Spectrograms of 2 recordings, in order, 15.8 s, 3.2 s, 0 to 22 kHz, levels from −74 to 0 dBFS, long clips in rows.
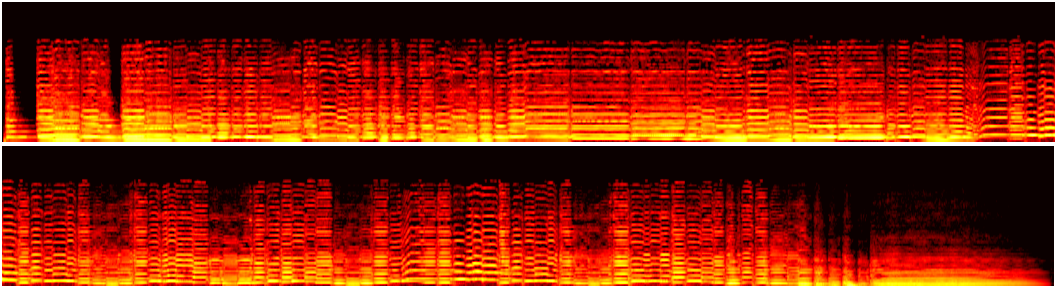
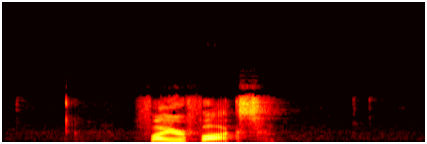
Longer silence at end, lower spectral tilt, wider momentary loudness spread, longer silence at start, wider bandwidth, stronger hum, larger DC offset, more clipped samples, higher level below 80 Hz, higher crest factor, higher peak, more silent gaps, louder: second, 0.1 s vs 1.15 s; about the same, 0.5 dB/octave vs -0.5 dB/octave; second, 8 LU vs 25 LU; second, 0 s vs 1.05 s; first, 17 kHz vs 10 kHz; neither; neither; neither; first, -68 dBFS vs -80 dBFS; about the same, 18 dB vs 22 dB; about the same, 0 dBFS vs -2 dBFS; neither; about the same, -17 LUFS vs -19 LUFS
